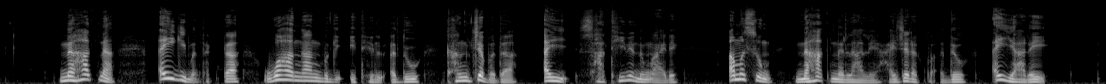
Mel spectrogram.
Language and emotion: Manipuri, happy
